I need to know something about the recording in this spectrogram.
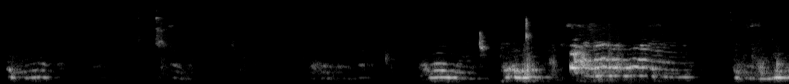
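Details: Seven-week-old Cavalier King Charles Spaniel puppies from Daisy's litter in an indoor home puppy pen, giving soft, tonal whines: scattered brief cries, then a louder drawn-out wavering whimper near the end, with short breaks of silence.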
